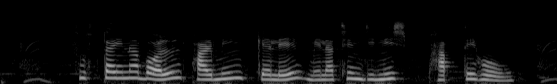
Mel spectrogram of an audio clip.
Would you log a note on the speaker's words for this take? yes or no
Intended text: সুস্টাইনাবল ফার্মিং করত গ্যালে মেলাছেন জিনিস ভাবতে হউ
yes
